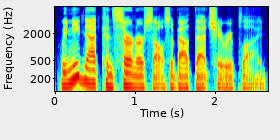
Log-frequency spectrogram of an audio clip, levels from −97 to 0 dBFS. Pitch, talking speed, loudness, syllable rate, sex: 135 Hz, 205 wpm, -19 LUFS, 5.5 syllables/s, male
